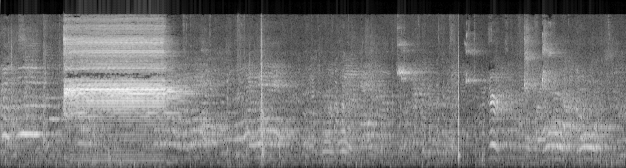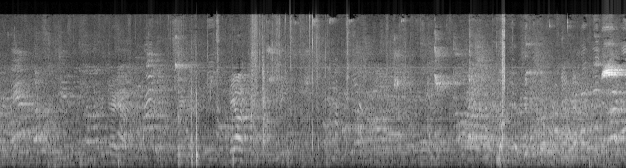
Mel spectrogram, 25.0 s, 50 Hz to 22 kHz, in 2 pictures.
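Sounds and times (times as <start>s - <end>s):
scoreboard buzzer: 1.2s - 3.7s
basketball bouncing: 1.3s - 3.0s.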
